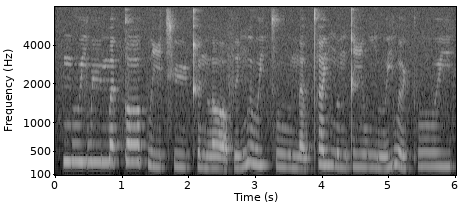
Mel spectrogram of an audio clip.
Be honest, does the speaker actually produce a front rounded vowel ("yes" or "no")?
yes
